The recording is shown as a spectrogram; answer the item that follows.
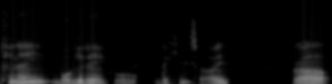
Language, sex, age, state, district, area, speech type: Nepali, male, 30-45, West Bengal, Kalimpong, rural, spontaneous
